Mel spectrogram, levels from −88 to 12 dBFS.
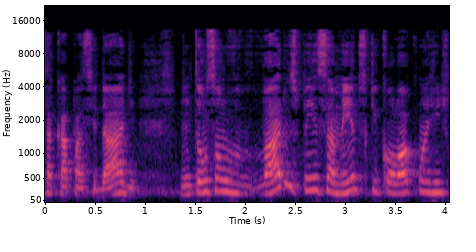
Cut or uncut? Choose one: uncut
